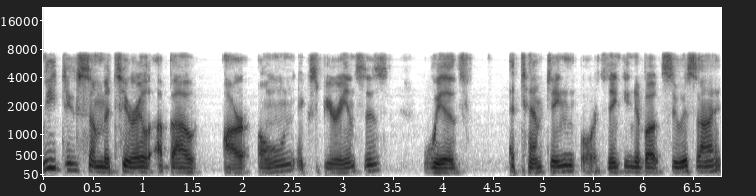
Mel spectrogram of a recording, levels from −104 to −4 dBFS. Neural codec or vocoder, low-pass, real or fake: codec, 24 kHz, 6 kbps, HILCodec; 7.2 kHz; fake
